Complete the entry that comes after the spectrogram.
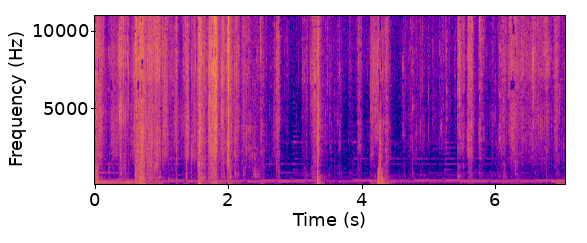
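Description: Food preparation sounds in a kitchen, recorded with a sound-collecting device: scattered sharp knocks and crisp rustling at an irregular pace, over a steady low appliance hum, with no one talking.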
